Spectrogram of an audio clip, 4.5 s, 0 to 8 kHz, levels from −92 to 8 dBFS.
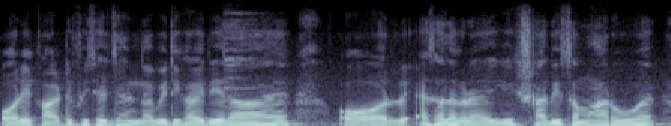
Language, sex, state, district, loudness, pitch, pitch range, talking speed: Hindi, male, Uttar Pradesh, Shamli, -15 LUFS, 135 Hz, 130-140 Hz, 240 wpm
